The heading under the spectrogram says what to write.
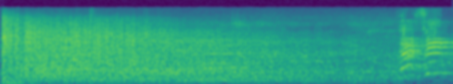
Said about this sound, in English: And this lovely little sequence where there's the sound of a ticking bomb, a door opens, yawning, bed creaks, sigh, smacking of lips, snore, terrific explosion.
